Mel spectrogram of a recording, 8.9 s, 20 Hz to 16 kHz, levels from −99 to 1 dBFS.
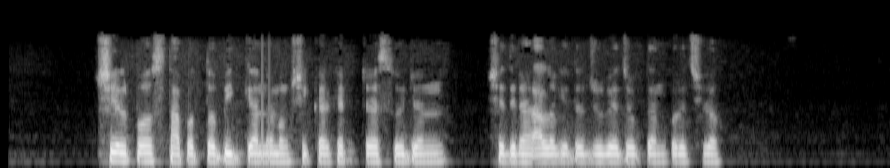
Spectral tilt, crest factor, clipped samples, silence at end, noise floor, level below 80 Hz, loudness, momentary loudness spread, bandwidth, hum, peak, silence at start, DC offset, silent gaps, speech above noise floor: -7 dB/octave; 16 dB; under 0.1%; 1.7 s; -78 dBFS; -56 dBFS; -17 LUFS; 8 LU; 7.8 kHz; none; 0 dBFS; 1 s; under 0.1%; none; 63 dB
